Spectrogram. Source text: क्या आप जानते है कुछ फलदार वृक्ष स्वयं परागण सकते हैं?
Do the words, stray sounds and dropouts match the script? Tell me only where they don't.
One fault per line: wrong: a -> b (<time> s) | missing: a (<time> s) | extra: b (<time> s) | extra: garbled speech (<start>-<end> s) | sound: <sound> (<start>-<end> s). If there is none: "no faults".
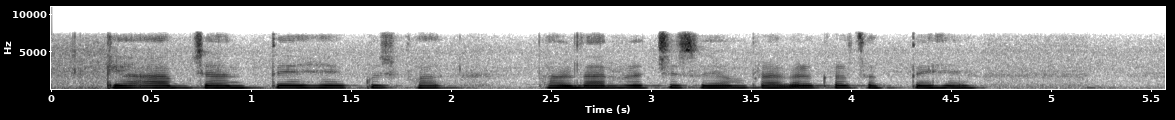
extra: कर (3.8 s)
